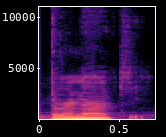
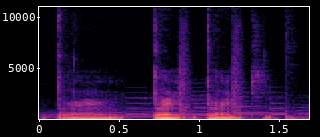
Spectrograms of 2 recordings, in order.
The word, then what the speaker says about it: Bernanke: 2009, Ben Bernanke. Bernanke.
